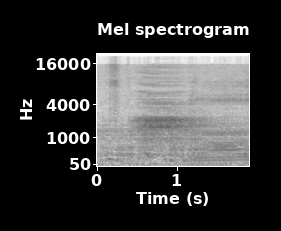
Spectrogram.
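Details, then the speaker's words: Dogs lying on the owner's lap; one, thought to be Lou, snores extra loud: a low, rumbling snore building into a steady, slightly buzzy drawn-out breath: snoring. "as we got dueling dog dogs on my lap you may hear the snoring it's extra loud today I think it's Lou"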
